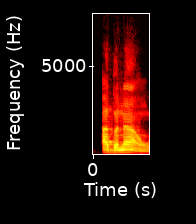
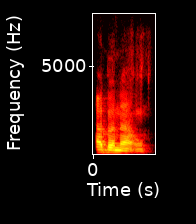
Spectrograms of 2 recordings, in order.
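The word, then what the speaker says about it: أبناءُ: So abna'u, as I previously mentioned, is pronounced abna'u with the fatha. Ah, okay, thanks for the clarification. I pronounced it wrong. Yes, so it's abna'u.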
